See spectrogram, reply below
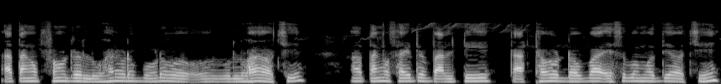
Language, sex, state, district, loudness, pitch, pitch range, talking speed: Odia, male, Odisha, Malkangiri, -18 LUFS, 145 Hz, 135-155 Hz, 150 wpm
